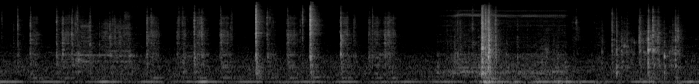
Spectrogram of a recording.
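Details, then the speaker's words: Fostex D10 DAT recorder with Error 02, chassis remounted and a tape inserted: irregular clicks and clacks with a loud snap near five seconds; the transport cycles but never settles and ejects; loading is incomplete, and the mode switch timing is suspected. "So, something's not right. I'll have to investigate a little further."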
